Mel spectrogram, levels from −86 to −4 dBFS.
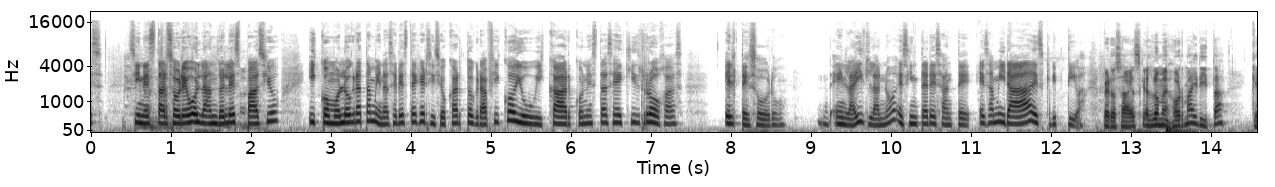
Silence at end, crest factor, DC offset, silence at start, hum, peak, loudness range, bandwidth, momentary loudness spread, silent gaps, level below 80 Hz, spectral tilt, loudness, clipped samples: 0 s; 16 dB; under 0.1%; 0 s; none; -4 dBFS; 6 LU; 16 kHz; 12 LU; none; -38 dBFS; -5.5 dB/octave; -18 LUFS; under 0.1%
